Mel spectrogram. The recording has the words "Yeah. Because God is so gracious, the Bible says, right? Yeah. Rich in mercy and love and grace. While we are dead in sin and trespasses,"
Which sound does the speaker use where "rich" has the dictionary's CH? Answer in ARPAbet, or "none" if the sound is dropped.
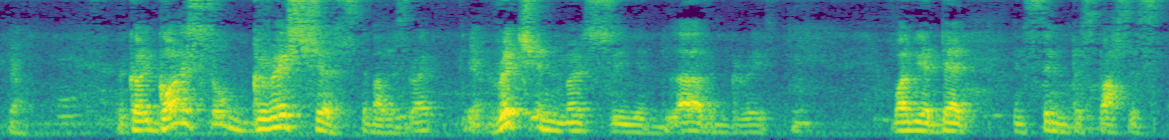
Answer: CH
